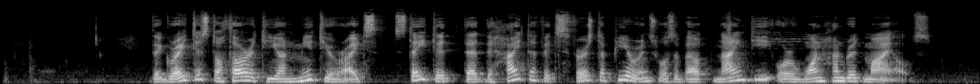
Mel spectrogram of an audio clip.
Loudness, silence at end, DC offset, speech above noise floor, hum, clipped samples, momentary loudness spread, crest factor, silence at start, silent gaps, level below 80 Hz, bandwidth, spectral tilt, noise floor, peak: -18 LUFS; 0.5 s; under 0.1%; 35 dB; none; under 0.1%; 7 LU; 18 dB; 1.5 s; none; -52 dBFS; 13 kHz; -5 dB/octave; -53 dBFS; 0 dBFS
